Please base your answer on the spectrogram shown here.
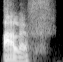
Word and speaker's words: alef: Ini kira-kira seperti silent letter. Ya, tapi umumnya orang menyamakannya dengan huruf A kalau di aksara kita, meskipun enggak persis, ya. Jadi, alef.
